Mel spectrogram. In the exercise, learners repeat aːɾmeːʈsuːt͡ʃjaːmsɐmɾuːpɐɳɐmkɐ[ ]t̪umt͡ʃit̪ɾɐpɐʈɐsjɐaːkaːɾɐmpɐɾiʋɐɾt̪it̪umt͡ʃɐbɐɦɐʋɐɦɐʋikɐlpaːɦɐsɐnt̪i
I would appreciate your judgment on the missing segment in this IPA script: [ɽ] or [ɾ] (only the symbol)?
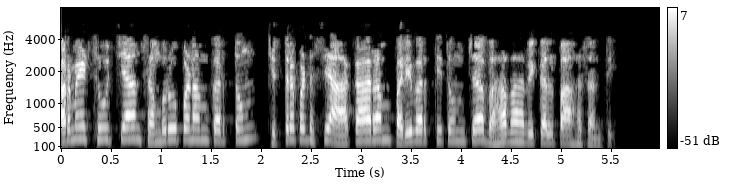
ɾ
